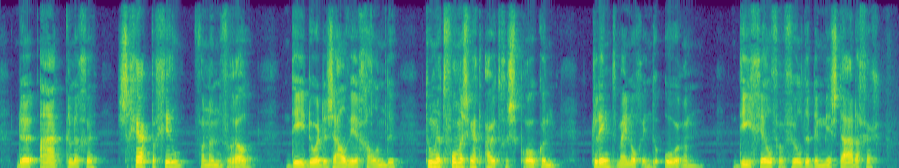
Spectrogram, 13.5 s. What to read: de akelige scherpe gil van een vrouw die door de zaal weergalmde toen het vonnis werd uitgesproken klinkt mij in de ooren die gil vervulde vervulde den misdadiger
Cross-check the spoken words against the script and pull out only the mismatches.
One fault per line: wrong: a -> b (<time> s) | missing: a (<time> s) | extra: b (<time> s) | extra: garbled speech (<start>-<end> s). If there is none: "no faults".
extra: nog (9.4 s)
missing: vervulde (12.2 s)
